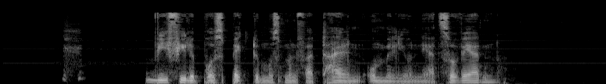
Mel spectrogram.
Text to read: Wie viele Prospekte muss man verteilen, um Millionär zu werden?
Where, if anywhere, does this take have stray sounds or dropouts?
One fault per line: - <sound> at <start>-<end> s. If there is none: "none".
- cough at 0.6-0.9 s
